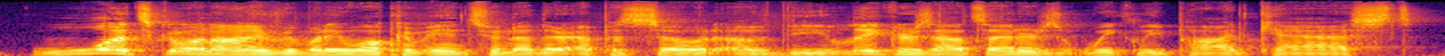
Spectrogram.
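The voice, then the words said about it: Congested, stuffed-up nasal voice. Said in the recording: “I sound a little stuffed up. ... My nose is running. I got the sniffles a little bit. Been battling a cold”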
